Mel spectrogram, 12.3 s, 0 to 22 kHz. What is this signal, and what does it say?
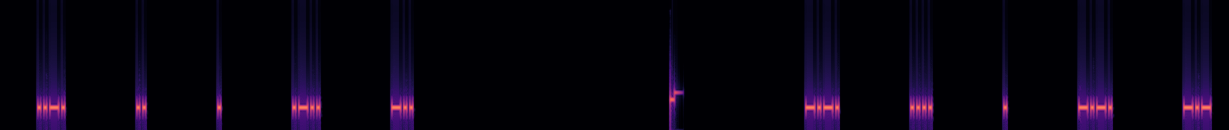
Morse code, heard as a keyed tone, about 40 wpm, spaced as for 11 wpm, 690 Hz. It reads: FIELD CHECK
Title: 8x Character Spacing - Top 500 Words - 40wpm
